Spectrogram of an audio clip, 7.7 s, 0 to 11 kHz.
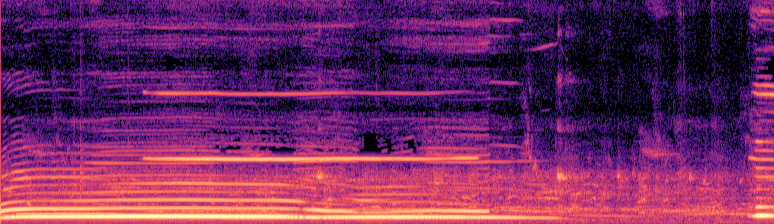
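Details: Captive wolves at Wolf Park in May 2010 give overlapping smooth, tonal howls, two voices held steady then gently wavering and sliding down, fading after about five seconds, followed by quiet with a brief sharp sound at the end.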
